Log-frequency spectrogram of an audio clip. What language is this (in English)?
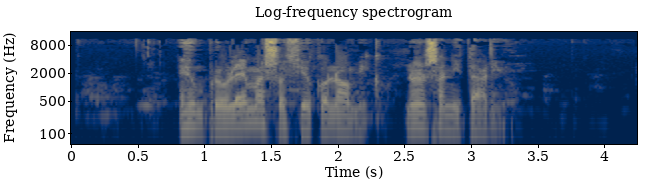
Galician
